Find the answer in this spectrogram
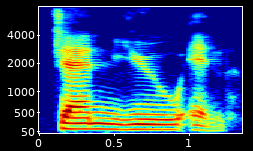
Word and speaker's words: genuine: I hear some students pronounce this like genuine, but the last syllable in this word is pronounced in, not ein. So it goes like this. Genuine.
